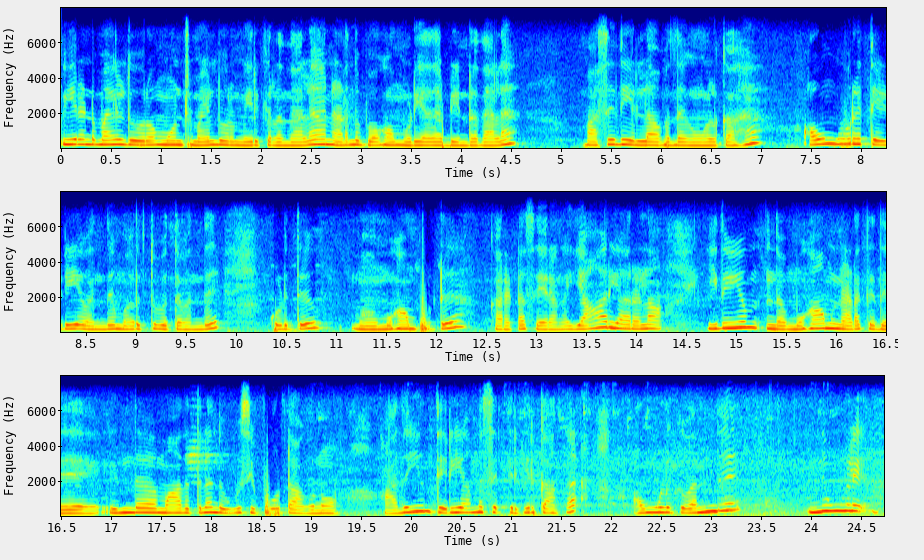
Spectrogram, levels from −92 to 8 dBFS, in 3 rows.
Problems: constant background noise, background conversations at intervals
